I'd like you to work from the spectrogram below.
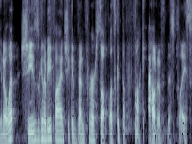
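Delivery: quiet, whispered voice. Hiding with another character in a castle, urging escape: whispering in character. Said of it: "I whisper to David as we're hiding".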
